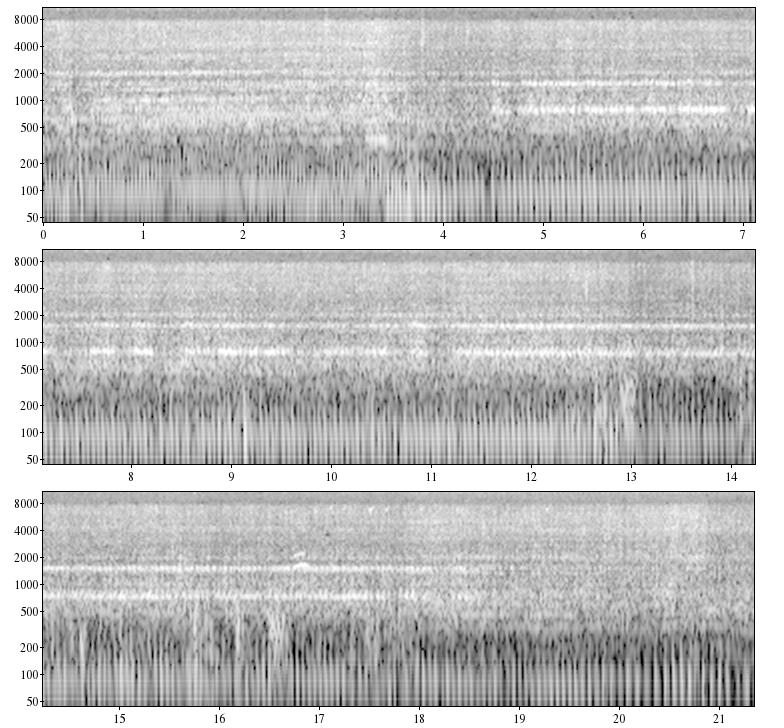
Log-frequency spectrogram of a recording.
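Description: A motorcycle engine running steadily at low road speed, with wind rumbling on the microphone.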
